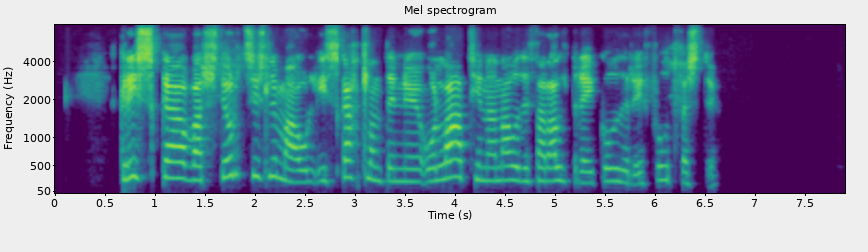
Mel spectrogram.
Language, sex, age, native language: Icelandic, female, 20-29, Icelandic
